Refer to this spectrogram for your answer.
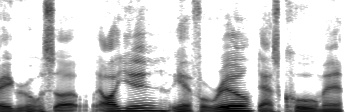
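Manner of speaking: very low, slow, bored, half-asleep drawl. Showing how to talk to a girl on the phone, put-on uncaring sleepy tone. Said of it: "but I'm sleepy" kinda tone".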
